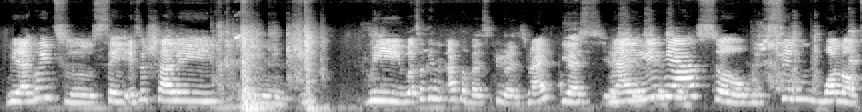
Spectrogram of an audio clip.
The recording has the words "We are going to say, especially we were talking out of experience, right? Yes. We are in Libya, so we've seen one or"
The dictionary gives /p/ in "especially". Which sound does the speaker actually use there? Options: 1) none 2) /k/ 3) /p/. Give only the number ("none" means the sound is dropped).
1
